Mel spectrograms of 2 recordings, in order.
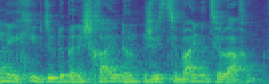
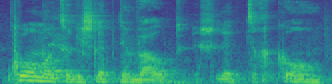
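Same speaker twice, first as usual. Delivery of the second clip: slow, low, dragged-out words; weary dragging; 4 semitones lower, slower than usual. Retold or imitated. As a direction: drag it out as if barely trudging along. Acting out a man barely dragging along.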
